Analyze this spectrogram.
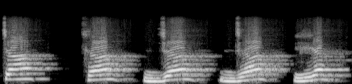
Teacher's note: एक बार उच्चारण करेंगे तो आप पता करेंगे जीभ किससे टकरा रही है? ऊपर वाले तालु से टकरा रही होगी। · जीभ तालु से टकरा रही है, इसीलिए च वर्ग कैसी ध्वनियां होते हैं? तालव्य व्यंजन ध्वनि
